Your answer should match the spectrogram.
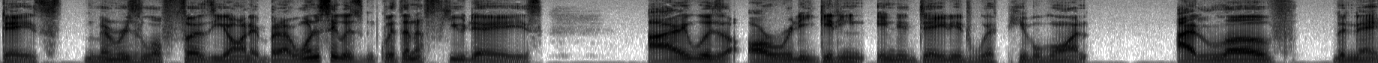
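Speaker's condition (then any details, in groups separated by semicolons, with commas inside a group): No condition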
